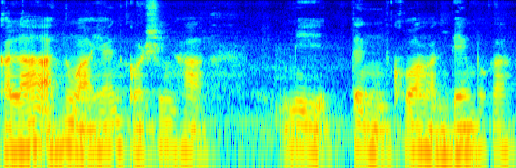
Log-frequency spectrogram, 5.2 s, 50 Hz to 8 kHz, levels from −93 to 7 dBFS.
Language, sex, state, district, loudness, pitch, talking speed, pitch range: Mizo, male, Mizoram, Aizawl, -23 LUFS, 90 Hz, 175 wpm, 85-90 Hz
